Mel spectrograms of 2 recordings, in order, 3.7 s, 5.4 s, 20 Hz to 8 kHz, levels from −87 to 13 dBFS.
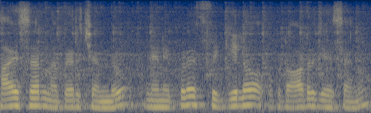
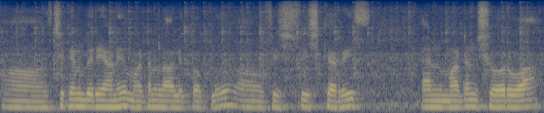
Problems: constant background noise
